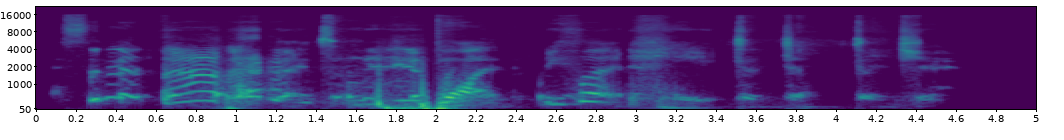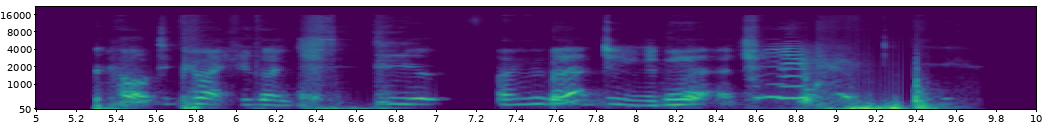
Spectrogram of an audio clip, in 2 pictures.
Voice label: black woman saying i like, female

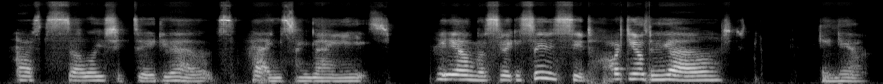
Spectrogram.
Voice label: an old grandpa saying i, male

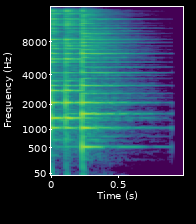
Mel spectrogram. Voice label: a confident and positive, affirmation

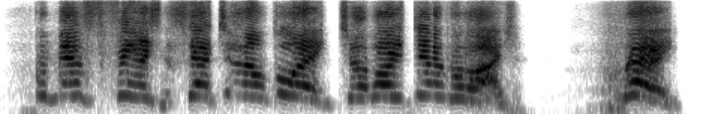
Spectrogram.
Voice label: angry salesman man says; male

